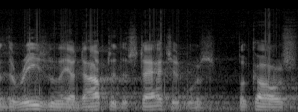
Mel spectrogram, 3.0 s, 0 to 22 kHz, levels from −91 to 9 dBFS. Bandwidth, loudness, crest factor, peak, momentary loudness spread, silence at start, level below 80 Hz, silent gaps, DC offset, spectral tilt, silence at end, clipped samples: 16 kHz; -33 LUFS; 20 dB; -14 dBFS; 13 LU; 0 s; -66 dBFS; none; under 0.1%; -5.5 dB/octave; 0 s; under 0.1%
